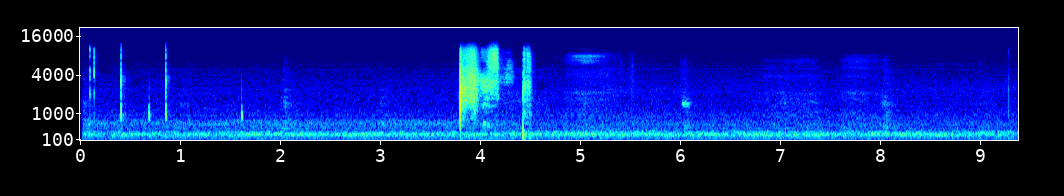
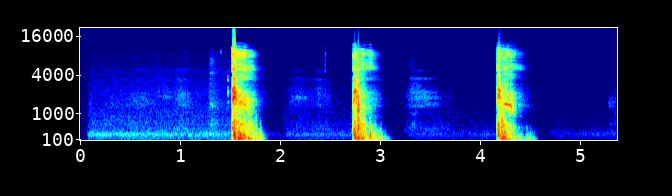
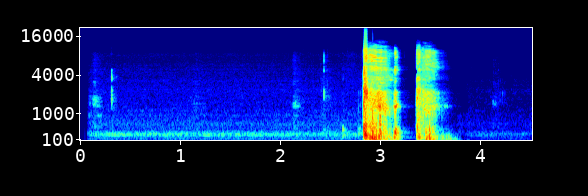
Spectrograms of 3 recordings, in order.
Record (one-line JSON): {"exhalation_length": "9.4 s", "exhalation_amplitude": 8984, "exhalation_signal_mean_std_ratio": 0.37, "three_cough_length": "5.4 s", "three_cough_amplitude": 32768, "three_cough_signal_mean_std_ratio": 0.22, "cough_length": "4.5 s", "cough_amplitude": 32768, "cough_signal_mean_std_ratio": 0.21, "survey_phase": "beta (2021-08-13 to 2022-03-07)", "age": "18-44", "gender": "Male", "wearing_mask": "No", "symptom_shortness_of_breath": true, "symptom_fever_high_temperature": true, "symptom_headache": true, "symptom_onset": "4 days", "smoker_status": "Current smoker (11 or more cigarettes per day)", "recruitment_source": "Test and Trace", "submission_delay": "1 day", "covid_test_result": "Positive", "covid_test_method": "ePCR"}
